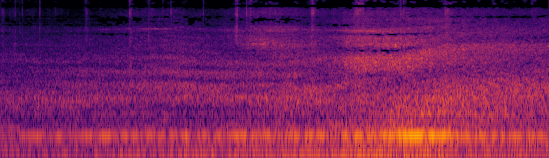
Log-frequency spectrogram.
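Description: A motor vehicle passing by, its engine noise swelling to its loudest about four seconds in and then easing off, over a steady low hum.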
